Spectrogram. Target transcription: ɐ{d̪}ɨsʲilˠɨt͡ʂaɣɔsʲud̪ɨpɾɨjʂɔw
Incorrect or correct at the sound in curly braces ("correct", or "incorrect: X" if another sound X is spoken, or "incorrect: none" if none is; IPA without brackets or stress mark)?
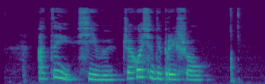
incorrect: t̪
